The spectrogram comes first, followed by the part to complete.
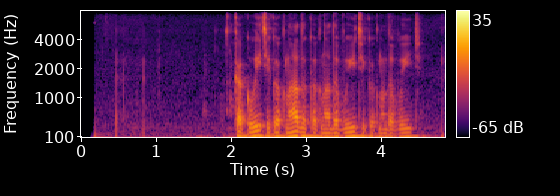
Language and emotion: Russian, neutral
